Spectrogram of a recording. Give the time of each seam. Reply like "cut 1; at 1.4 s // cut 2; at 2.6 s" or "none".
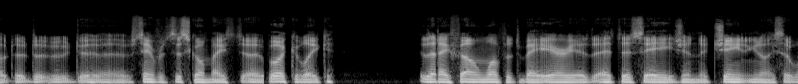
cut 1; at 2.6 s

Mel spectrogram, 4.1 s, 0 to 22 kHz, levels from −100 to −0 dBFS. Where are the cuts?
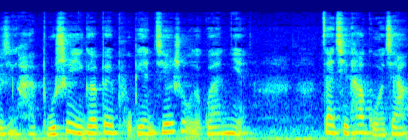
cut 1; at 2.9 s

